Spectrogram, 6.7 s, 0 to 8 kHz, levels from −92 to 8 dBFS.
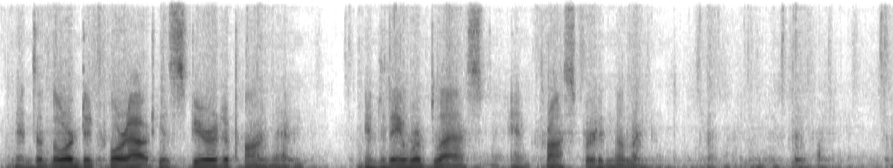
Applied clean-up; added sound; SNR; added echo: neural separator model SepFormer DNS4.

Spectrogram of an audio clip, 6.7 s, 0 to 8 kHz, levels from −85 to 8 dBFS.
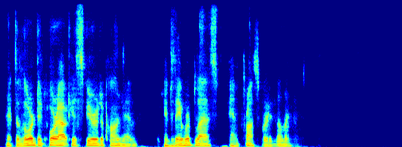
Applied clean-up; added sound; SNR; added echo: neural mask model Resemble Enhance denoiser.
